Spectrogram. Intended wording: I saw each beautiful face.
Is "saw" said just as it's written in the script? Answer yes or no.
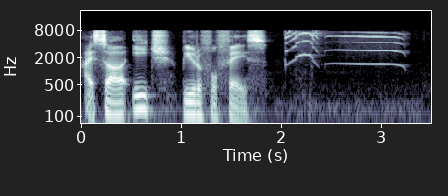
yes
